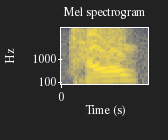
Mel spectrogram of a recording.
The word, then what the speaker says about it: Tyler: My name is Tyler, T-Y-L-E-R, and I'm with Bank of Cardiff. It's spelled C-A-R-D-I-F-F, as in Frank Frank.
